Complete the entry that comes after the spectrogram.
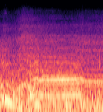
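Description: A motorcycle engine revs hard and loud throughout, its steady harmonic drone rising and falling slightly, close to the listener with no talk over it.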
